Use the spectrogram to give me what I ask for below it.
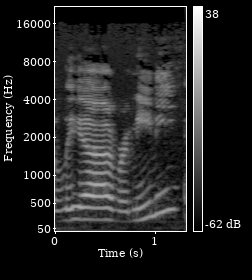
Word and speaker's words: Remini: So we read Troublemaker by Leah Remini.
